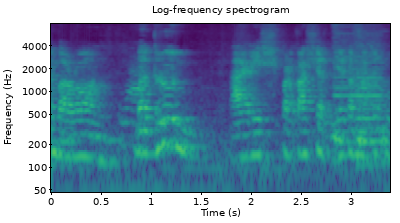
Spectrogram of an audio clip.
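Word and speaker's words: bodhrán: Tulisannya Bodr bacanya Baron.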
